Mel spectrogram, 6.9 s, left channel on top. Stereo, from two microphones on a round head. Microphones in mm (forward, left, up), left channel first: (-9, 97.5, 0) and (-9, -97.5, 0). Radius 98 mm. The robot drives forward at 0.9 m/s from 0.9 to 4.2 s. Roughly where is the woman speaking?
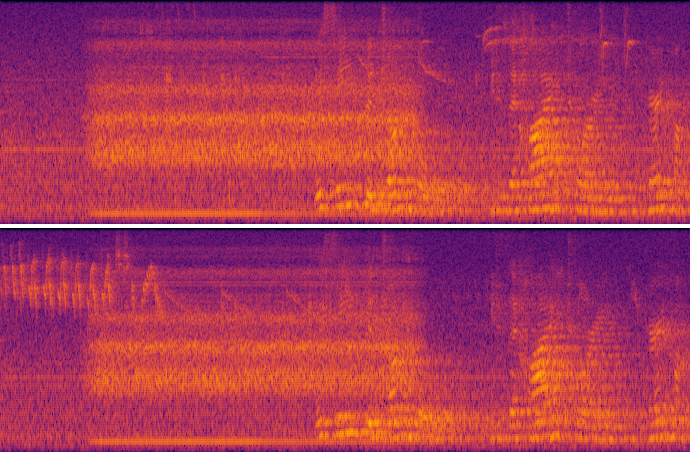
Left.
